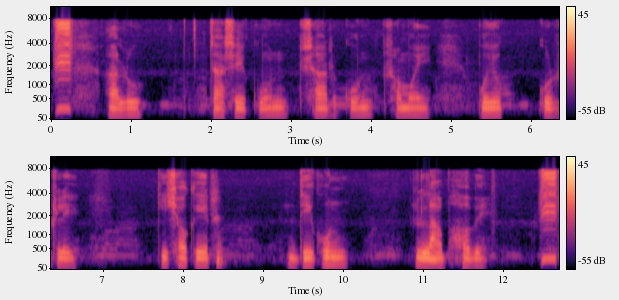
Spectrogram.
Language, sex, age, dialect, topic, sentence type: Bengali, male, 18-24, Rajbangshi, agriculture, question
